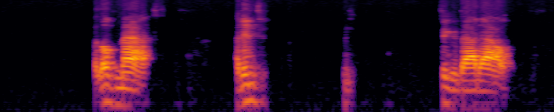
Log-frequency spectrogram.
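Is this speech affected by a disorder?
Yes: stuttering; stutter since childhood, known to classmates at earlier school before 7th grade; adult, past college freshman year, working, constantly trying to improve stutter; uses small talk to avoid stuttering, talked little as child, discloses stutter, training others builds confidence; here repeated sounds, blocks.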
